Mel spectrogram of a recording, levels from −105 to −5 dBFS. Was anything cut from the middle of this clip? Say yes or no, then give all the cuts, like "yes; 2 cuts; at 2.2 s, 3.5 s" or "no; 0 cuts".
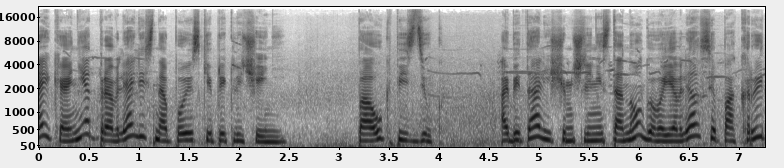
no; 0 cuts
